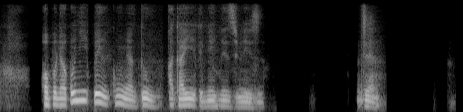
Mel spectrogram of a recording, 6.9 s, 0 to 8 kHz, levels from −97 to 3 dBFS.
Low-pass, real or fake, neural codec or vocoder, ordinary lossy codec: 7.2 kHz; fake; codec, 16 kHz, 0.5 kbps, FunCodec, trained on Chinese and English, 25 frames a second; none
